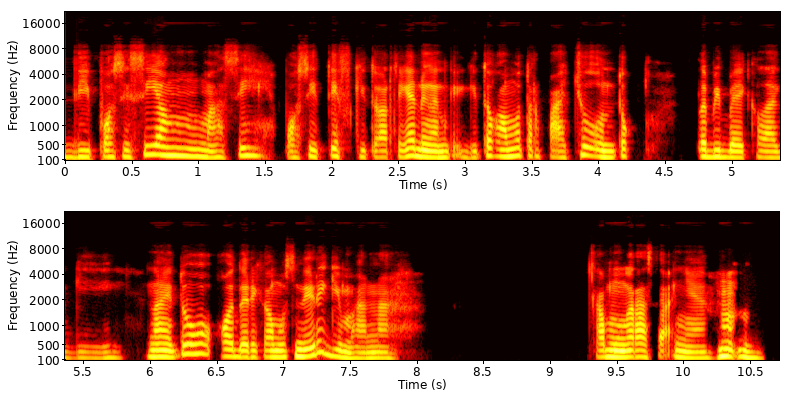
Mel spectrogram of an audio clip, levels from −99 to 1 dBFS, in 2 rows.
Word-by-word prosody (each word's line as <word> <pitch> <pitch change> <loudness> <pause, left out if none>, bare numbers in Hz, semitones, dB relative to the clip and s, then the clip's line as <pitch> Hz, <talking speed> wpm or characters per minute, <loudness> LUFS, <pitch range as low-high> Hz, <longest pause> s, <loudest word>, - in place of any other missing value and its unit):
di 170 +1 -3
posisi 175 +7 -2
yang 220 -1 +4 0.2
masih 195 +6 -3 0.2
positif 180 +4 -5
gitu 170 -1 -10
artinya 175 +4 0
dengan 165 -2 +5
kayak 160 - -11
gitu - - -1
kamu 185 +2 +2
terpacu 190 +1 -4
untuk 175 +3 -1 0.5
lebih 180 -1 +2
baik 160 0 -1
lagi. 150 -1 -7 0.2
Nah 175 0 +5
itu 250 +8 0
kalau 185 -1 +1
dari 170 0 +1
kamu 170 0 +2
sendiri 190 +9 +4
gimana? 145 -4 -1 1.5
Kamu 170 +1 +3
ngerasanya, 165 -3 +1
mhm. 175 -5 +4
170 Hz, 145 wpm, -23 LUFS, 160-185 Hz, 1.5 s, dengan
